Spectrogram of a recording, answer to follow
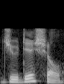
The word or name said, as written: judicial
